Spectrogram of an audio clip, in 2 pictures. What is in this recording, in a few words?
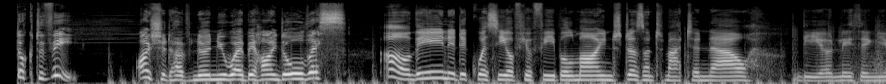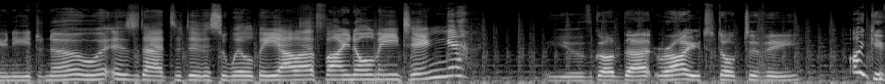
Animation ENG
